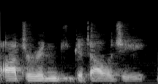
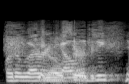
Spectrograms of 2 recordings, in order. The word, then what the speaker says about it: otolaryngology: And I believe, you know, respondents have said that they don't practice in the, I'm going to butcher this word, but otolaryngology or otolaryngology. – There you go. Much better than I can.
